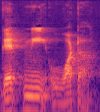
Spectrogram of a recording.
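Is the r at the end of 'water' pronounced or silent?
silent. The r at the end of water is silent. "British में कहते हैं ... रॉड नहीं बोला जाता है"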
